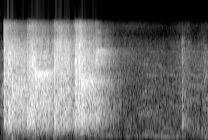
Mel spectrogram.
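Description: Schoolchildren in a class clap their hands four times in unison, sharp group claps in quick succession, followed by a quiet pause and one faint tap.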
